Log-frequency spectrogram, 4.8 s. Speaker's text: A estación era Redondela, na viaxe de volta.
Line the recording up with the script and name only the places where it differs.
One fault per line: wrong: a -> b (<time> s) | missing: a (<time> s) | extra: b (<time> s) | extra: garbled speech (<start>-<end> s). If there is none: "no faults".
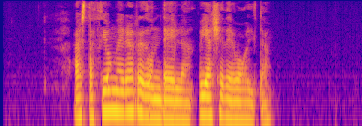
missing: na (2.5 s)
